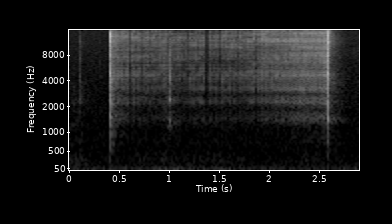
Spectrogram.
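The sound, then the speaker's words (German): A vintage mechanical camera shutter, released with the camera's back opened, fires with a sharp snap, then a sluggish whirring buzz drags on for about two seconds before closing with a second click, sounding sticky, gummed up and slow, alone. “Ist die Kamera hinten geöffnet, dann kann ich drücken und”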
